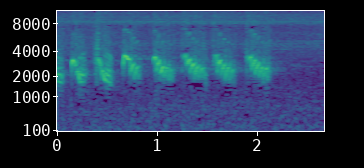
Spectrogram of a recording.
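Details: Northern mockingbird song: seven bright, slurred notes dropping in pitch, delivered in a quick evenly spaced series before stopping, with a clean quiet background.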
